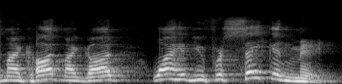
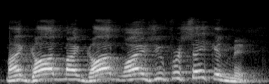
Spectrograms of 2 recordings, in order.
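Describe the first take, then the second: First: Raised, pleading voice crying out to God; anguished cry. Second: High, pleading voice crying out to God; anguished cry. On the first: Preacher voicing David crying out to God, pleading. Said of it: "It says". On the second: Preacher voicing David's cry to God, pleading and higher. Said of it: "how can you say". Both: Retold or imitated. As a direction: cry it out like a forsaken man.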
